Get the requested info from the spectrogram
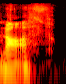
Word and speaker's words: Noth: It's not Chris Noth. It's Chris Noth. What the fuck? N-O-T-H. – No. – Noth. – I always pronounce it Noth. – It's apparently Noth.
